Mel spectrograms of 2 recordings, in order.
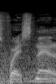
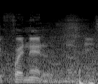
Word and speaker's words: Fresnel: fresnel lens or FR I hear two different pronunciations frel and fresnel I think English way is fresnel no okay yeah the French really just say frel we'll go we'll go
